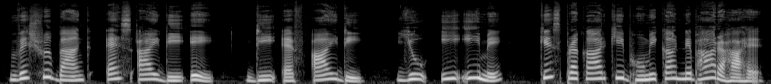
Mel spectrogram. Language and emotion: Hindi, neutral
